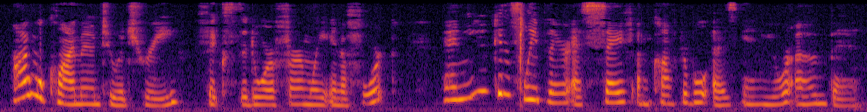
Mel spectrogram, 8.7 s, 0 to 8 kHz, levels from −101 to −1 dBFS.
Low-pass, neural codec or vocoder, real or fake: 7.2 kHz; none; real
